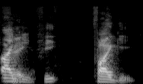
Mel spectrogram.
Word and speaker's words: Feige: How do you not pronounce his name? Feige.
